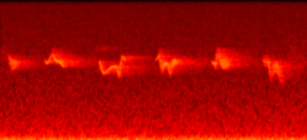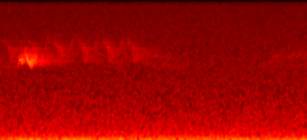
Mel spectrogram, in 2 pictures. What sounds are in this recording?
Scarlet Tanager, Ovenbird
